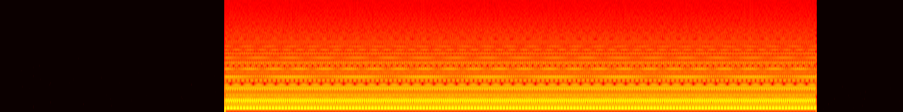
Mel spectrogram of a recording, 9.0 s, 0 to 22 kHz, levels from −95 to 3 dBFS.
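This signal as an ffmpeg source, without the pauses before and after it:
-f lavfi -i "aevalsrc='0.0841*((2*mod(164.81*t,1)-1)+(2*mod(196*t,1)-1)+(2*mod(440*t,1)-1))':d=5.91:s=44100"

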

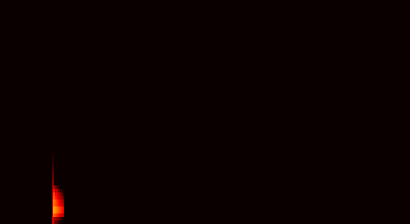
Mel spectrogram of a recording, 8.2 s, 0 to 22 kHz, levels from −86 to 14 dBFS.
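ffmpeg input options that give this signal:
-f lavfi -i "aevalsrc='0.0668*pow(10,-3*t/0.44)*sin(2*PI*193*t)+0.0266*pow(10,-3*t/0.349)*sin(2*PI*307.6*t)+0.0106*pow(10,-3*t/0.301)*sin(2*PI*412.2*t)+0.00422*pow(10,-3*t/0.29)*sin(2*PI*443.1*t)+0.00168*pow(10,-3*t/0.27)*sin(2*PI*512*t)':d=0.22:s=44100"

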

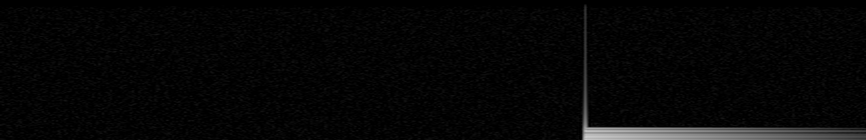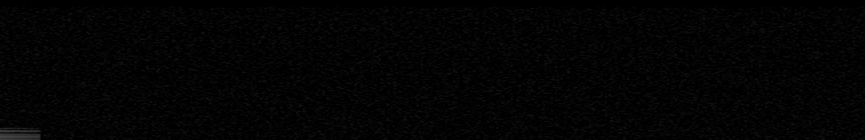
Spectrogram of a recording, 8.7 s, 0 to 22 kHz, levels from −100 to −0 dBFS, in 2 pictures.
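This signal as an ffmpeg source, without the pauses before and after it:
-f lavfi -i "aevalsrc='0.1*pow(10,-3*t/1.64)*sin(2*PI*168.19*t)+0.0282*pow(10,-3*t/1.64)*sin(2*PI*337.54*t)+0.141*pow(10,-3*t/1.64)*sin(2*PI*509.19*t)+0.0708*pow(10,-3*t/1.64)*sin(2*PI*684.25*t)+0.0708*pow(10,-3*t/1.64)*sin(2*PI*863.81*t)+0.0178*pow(10,-3*t/1.64)*sin(2*PI*1048.9*t)+0.015*pow(10,-3*t/1.64)*sin(2*PI*1240.5*t)+0.1*pow(10,-3*t/1.64)*sin(2*PI*1439.52*t)+0.0112*pow(10,-3*t/1.64)*sin(2*PI*1646.83*t)+0.0224*pow(10,-3*t/1.64)*sin(2*PI*1863.21*t)':d=1.6:s=44100"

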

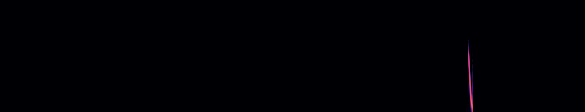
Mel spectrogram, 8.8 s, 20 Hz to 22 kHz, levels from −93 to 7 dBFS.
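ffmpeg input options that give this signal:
-f lavfi -i "aevalsrc='0.0891*clip(t/0.002,0,1)*clip((0.06-t)/0.002,0,1)*sin(2*PI*3300*0.06/log(170/3300)*(exp(log(170/3300)*t/0.06)-1))':d=0.06:s=44100"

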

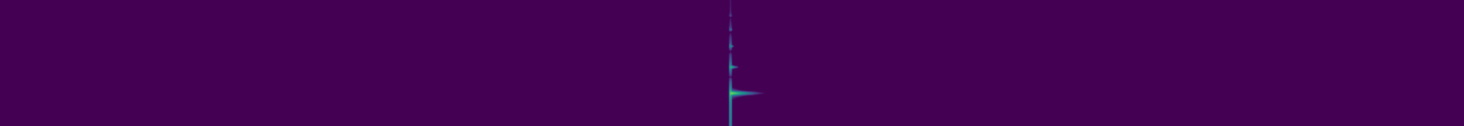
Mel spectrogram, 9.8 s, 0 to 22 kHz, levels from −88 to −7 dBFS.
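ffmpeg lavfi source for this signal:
-f lavfi -i "aevalsrc='0.1*pow(10,-3*t/0.2)*sin(2*PI*1040*t)+0.0447*pow(10,-3*t/0.059)*sin(2*PI*2867.3*t)+0.02*pow(10,-3*t/0.026)*sin(2*PI*5620.2*t)+0.00891*pow(10,-3*t/0.014)*sin(2*PI*9290.3*t)+0.00398*pow(10,-3*t/0.009)*sin(2*PI*13873.6*t)':d=0.45:s=44100"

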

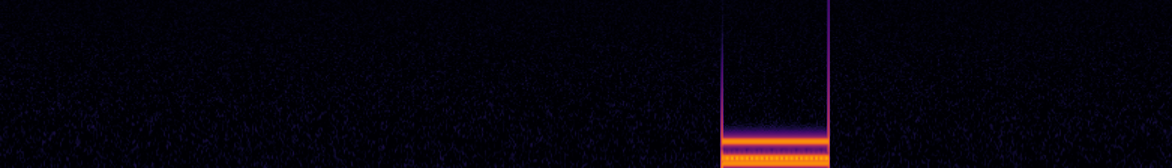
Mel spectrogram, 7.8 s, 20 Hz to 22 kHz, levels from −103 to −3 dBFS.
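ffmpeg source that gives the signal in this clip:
-f lavfi -i "aevalsrc='0.0398*(sin(2*PI*146.83*t)+sin(2*PI*246.94*t)+sin(2*PI*277.18*t)+sin(2*PI*659.26*t))':d=0.71:s=44100"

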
